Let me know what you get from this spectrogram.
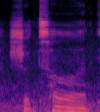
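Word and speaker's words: שטן: meaning the spiritual being Satan pronounced as shatan in the Hebrew meaning adversary Kanye is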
